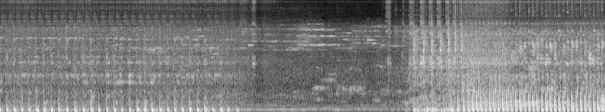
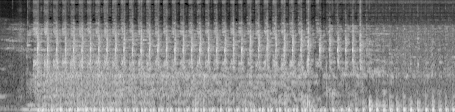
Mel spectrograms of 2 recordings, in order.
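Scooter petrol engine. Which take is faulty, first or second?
second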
